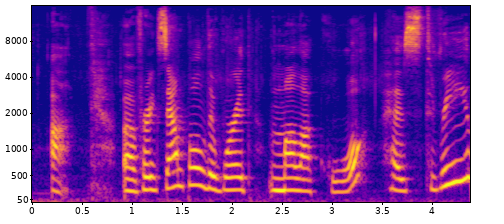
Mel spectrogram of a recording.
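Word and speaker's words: молоко: for example the word malakuo has three letters o but only one of them the last letter O is read as o but the first two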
